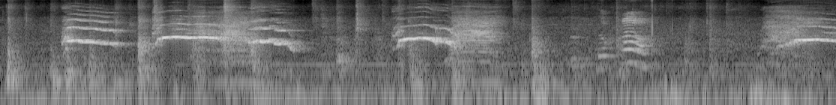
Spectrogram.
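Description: Children squealing and shrieking at play: high-pitched voiced calls, the longest about a second and two seconds in and again about four seconds in, with shorter calls between.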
